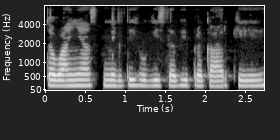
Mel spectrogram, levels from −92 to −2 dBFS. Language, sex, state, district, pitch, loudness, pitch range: Hindi, female, Chhattisgarh, Sarguja, 195 Hz, -19 LUFS, 185-195 Hz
